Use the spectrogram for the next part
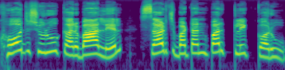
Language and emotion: Maithili, neutral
